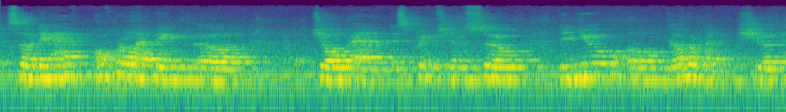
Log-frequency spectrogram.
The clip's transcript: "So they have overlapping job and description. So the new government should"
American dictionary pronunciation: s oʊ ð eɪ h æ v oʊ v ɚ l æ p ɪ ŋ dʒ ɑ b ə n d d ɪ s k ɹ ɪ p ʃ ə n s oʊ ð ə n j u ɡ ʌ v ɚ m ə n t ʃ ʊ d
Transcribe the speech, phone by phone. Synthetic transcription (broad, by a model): s oʊ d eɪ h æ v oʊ p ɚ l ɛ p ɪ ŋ dʒ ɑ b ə n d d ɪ s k ɹ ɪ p ʃ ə n s oʊ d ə n j u ɡ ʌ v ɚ m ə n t ʃ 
